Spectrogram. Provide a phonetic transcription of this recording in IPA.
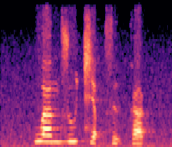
k w a˧ n z u˧ t͡ɕ a̰˧˨ m s ɨ̰˧˨ ə̯ k a˨˩ k̚

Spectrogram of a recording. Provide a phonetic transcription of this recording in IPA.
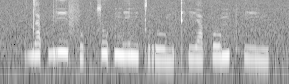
d a˦˥ p̚ b iː˥˩ f u˨˩ k̚ s u˦˥ ʔ m i˥˩ n t r uː˨˩ m kʰ i˧ a̯ p o˦˥ m pʰ i˧ n

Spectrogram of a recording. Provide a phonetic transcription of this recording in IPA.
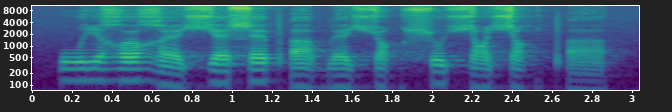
w i˦ ʁ ʊ˦ ʁ ɛ˨ ç ɛ˦ ɬ ɛ˦ pʼ a˨ b ɛ˨ ç ʊ˨ q ɬ ʊ˦ ç ɑ˨˦ ç a˨ q pʼ a˨

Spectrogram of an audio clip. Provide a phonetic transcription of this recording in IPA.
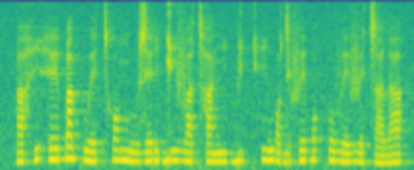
a˨ h i˦ h eː˦ ɓ a˦ kʷ eː˨ tʰ ɔ˦ ŋ uː˨ z e˦ ɾ i˨˦ ɡ iː˦ v a˨˦ tʰ a˨ ŋ iː˨ ɡ͡b i˨ kʰ i˦ w ɔ˨ d ɪ˨ f e˦ ɓ ɔ˦ k o˦ β e˨˦ v e˨ t͡s a˨ l a˦

